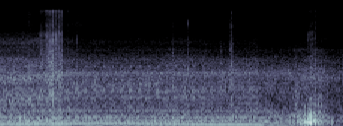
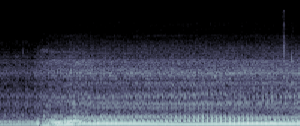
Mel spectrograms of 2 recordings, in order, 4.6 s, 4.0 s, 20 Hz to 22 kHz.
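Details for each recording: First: CAT 345 excavator diesel with error code 36-268-2, engine speed rising and dropping intermittently as if shutting down: low droning note that wavers and dips, speed not holding steady; engine surging. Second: CAT 345 excavator diesel with error code 36-268-2 (engine speed surging up and down), after engine speed calibration via the monitor set to high idle: engine picks up quickly, then holds a steady, even high-idle drone; normal high idle.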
